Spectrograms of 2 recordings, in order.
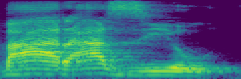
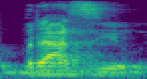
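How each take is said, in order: First: The word is said slowly. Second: The word is said quickly. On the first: "eu comecei a falar devagar" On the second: "até falar Brasil rápido"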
